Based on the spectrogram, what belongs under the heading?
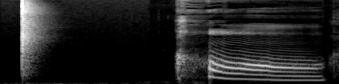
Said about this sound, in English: Oh no. Look who just got slapped and is suddenly really, really startled.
